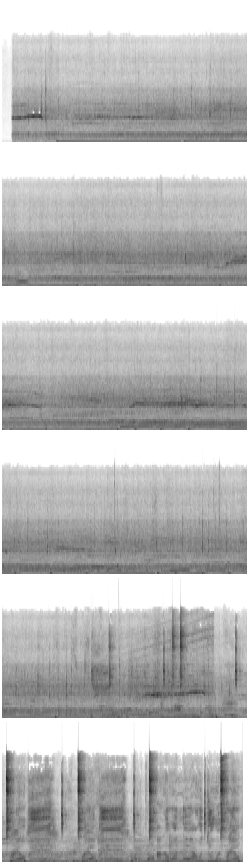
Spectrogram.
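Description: A hip-hop song with rap vocals plays loud and steady, driven by a deep, stepping bass line and a punchy, regular beat that runs continuously throughout.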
